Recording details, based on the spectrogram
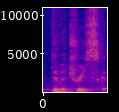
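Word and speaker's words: Dimitrescu: don't know why yet but we've got uh dimitrisk apparently as capcom has revealed the pronunciation of vampire lady's name heisenberg is a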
